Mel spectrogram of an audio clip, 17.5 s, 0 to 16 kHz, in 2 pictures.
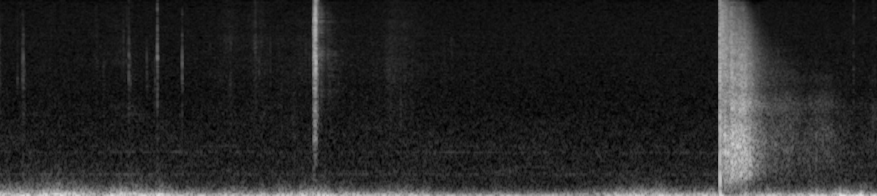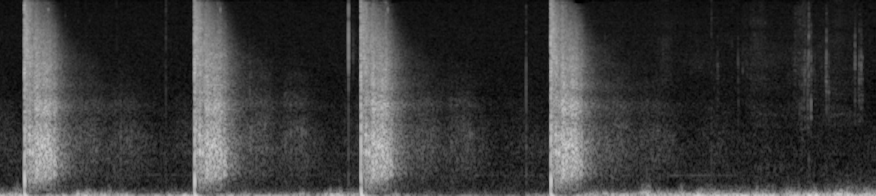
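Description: Five loud, sharp gunshots from an S&W Bodyguard 380 compact pistol, fired outdoors at roughly two-second intervals after a faint earlier snap, each a close, cracking report.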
